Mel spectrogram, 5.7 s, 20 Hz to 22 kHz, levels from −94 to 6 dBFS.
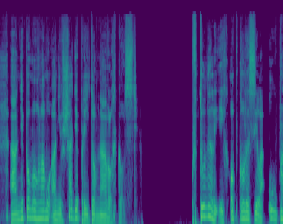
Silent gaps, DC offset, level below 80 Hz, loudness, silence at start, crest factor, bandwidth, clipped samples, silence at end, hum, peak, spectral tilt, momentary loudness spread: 2.87-3.29 s; under 0.1%; -50 dBFS; -28 LUFS; 0 s; 16 dB; 17 kHz; under 0.1%; 0 s; none; -12 dBFS; -5 dB/octave; 6 LU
